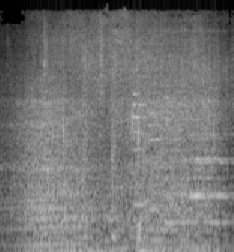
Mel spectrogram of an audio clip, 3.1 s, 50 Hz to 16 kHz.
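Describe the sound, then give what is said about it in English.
A motorcycle engine revs hard as the rider opens the throttle toward 5,000 RPM, a loud, sustained, buzzing drone with strong engine harmonics. “He gives the throttle a fistful and the rev counter surges up to 5,000 RPM.”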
